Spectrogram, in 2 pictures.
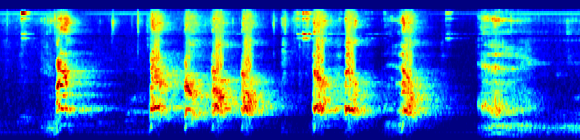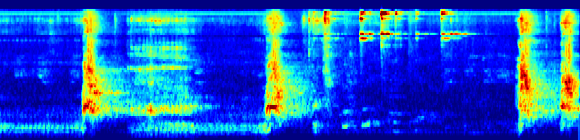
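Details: Jack Russell Terrier barking at a broom: loud, sharp barks in quick bursts of two to four, with short growly pauses and a steady low hum underneath.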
